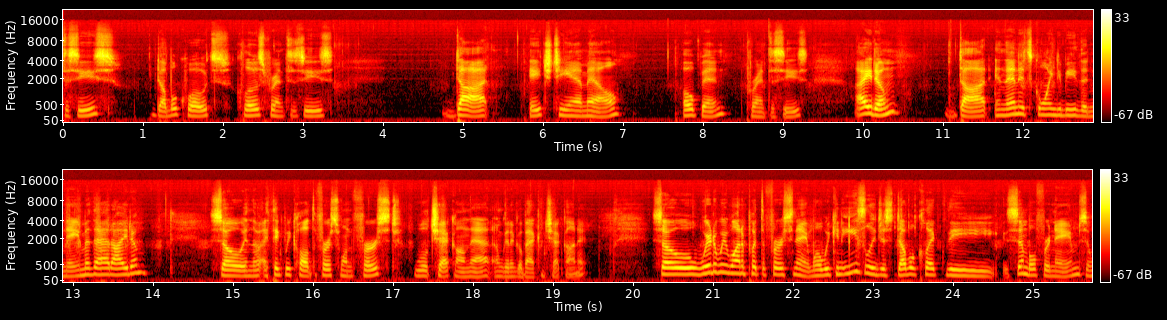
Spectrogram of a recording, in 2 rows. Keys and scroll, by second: 1.1 shift+', 2.2 shift+0, 4.9-7.6 typing, 9.6-11.1 typing, 15.9-18.4 typing.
